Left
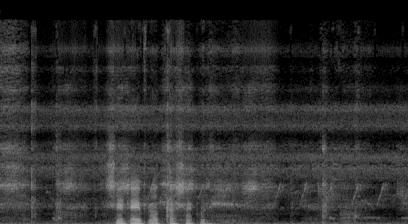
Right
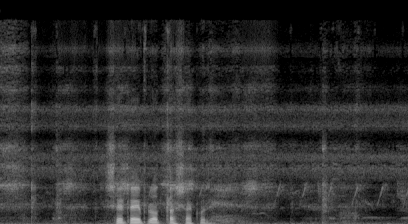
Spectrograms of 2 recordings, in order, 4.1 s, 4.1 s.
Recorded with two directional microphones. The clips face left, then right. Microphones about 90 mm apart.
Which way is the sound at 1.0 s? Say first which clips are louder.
Right 9 dB; 55° right (ahead or behind).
